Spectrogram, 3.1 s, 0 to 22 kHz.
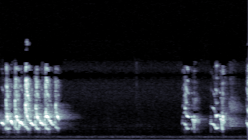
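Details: Linnet hybrid from 2022, a young caged bird still learning and its song still messy, gives a fast high chattering burst, falls silent for over a second, then adds short clipped twitters against a constant low electrical hum.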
